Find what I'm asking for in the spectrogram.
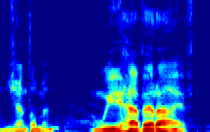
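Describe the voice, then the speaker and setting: A man's voice: mid-range voice, expressive, measured pace, soft background music, a faint crowd. A man playing a scheming, money-minded Soviet weapons scientist in a comic dub.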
